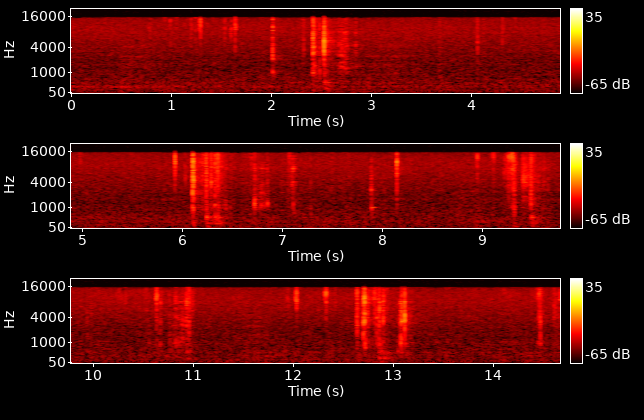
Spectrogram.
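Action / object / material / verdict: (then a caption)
scrape / glycerin soap bar / soap / none. A palm-sized, solid, translucent yellow glycerin soap bar is held in the hand and shaved into thin curls with a utility knife blade. Quiet, crisp scraping strokes and bright little clicks come in short bursts, spaced apart over a soft, steady background hiss.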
